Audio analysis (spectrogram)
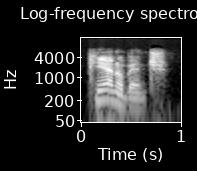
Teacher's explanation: just like peanut butter, we're going to stress the first word.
